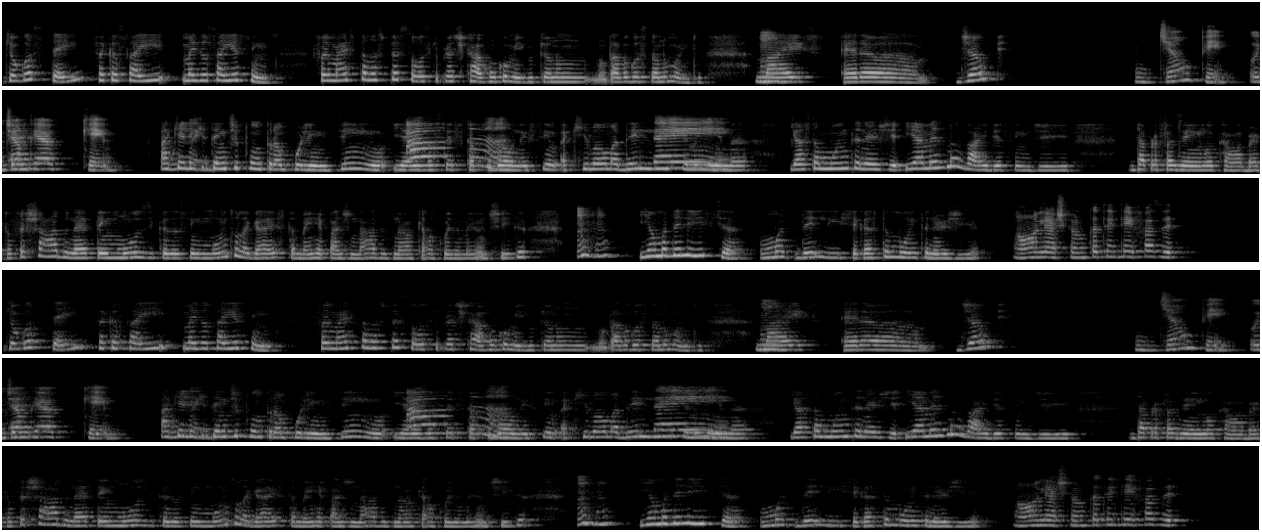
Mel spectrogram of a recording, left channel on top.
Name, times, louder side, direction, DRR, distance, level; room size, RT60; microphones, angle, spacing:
voice 1, 0.0-2.7 3.1-9.3 9.5-10.0 12.6-12.9 14.2-20.0 20.5-30.7 31.5-34.9, left 4 dB, 40° left, 6 dB, 0.5 m, -32 dB
voice 2, 11.3-13.1 13.4-13.7 14.2-14.7 16.6-17.7 19.1-19.9 30.9-31.2 35.3-36.8, left 4 dB, 75° left, 7 dB, 1.0 m, -34 dB
6.8 x 4.1 x 4.1 m, 0.39 s
head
